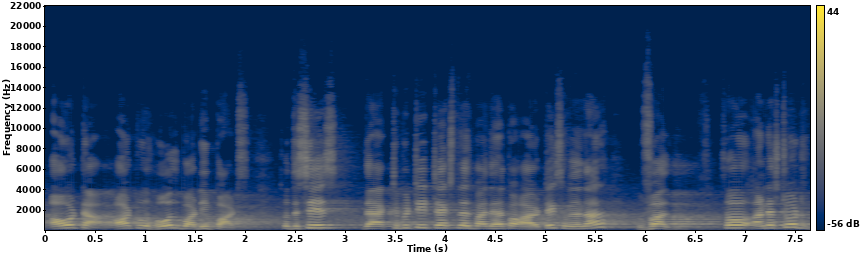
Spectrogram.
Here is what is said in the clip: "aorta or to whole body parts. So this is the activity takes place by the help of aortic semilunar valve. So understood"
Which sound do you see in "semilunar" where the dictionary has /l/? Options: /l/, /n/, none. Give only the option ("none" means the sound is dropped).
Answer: /n/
